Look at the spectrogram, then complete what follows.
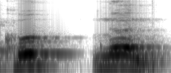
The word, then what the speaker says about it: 굽는: 굽는 가져볼게. 굽는 얘가 굽는 이렇게 된다 그랬잖아. 발음하면 그지? 그러면 달라진게 뭐예요? 비읍이 니은 때문에 니은 얘의 영향을 받아서 미음으로 바뀐 거야.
